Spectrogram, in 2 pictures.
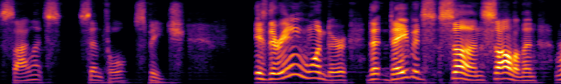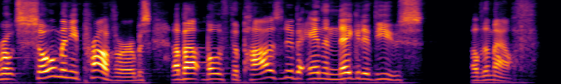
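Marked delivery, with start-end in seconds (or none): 0.0-1.9 deliberate, very quiet, very slow, word by word. Repeating the phrase for listeners, saying it very slowly. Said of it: "Say that very slowly".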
